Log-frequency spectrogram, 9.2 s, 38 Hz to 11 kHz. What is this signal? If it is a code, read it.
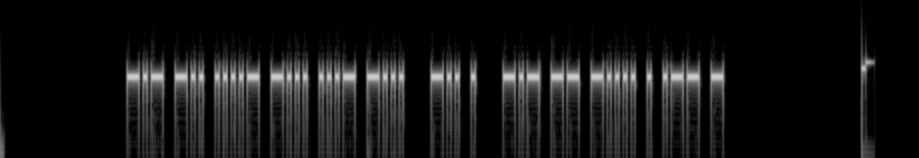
Morse code, heard as a keyed tone, about 32 wpm, 700 Hz. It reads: KD4BVB DE KM6EWT
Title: USA Callsign DE Callsign - 6 Characters - 30wpm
